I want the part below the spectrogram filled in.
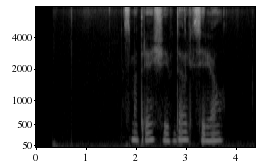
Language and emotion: Russian, sad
